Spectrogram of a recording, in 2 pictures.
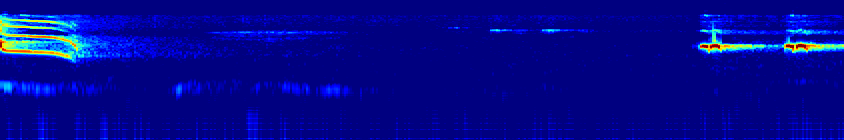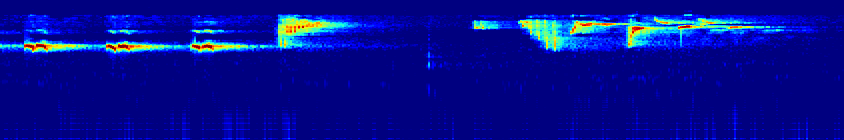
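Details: Song thrush song opening with a descending whistle, then five short identical notes hammered out in steady rhythm, followed by a run of thin, high, scratchy notes.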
